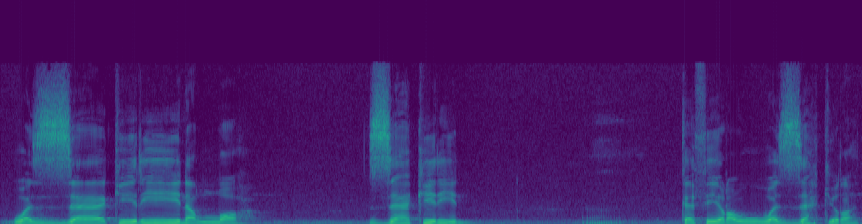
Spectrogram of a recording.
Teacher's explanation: Jadi mengganti huruf dzal dengan zai.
